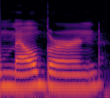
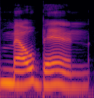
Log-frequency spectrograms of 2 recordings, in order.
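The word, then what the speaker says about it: Melbourne: all the way to melburn I think it's pronounced melbin Australia for pesto the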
